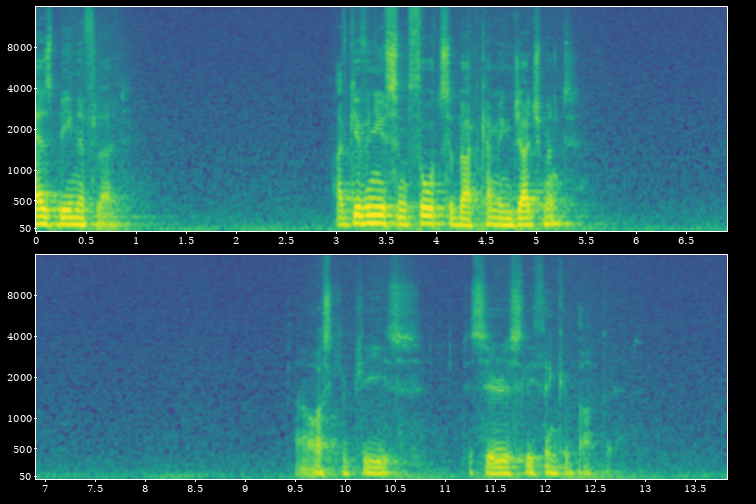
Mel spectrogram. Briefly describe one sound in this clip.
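A middle-aged man speaks calmly and deliberately into a nearby microphone, with long pauses.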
